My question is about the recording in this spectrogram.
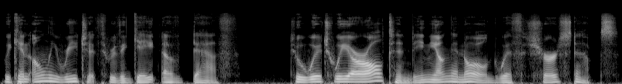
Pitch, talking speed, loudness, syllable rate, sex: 110 Hz, 210 wpm, -19 LUFS, 4.4 syllables/s, male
